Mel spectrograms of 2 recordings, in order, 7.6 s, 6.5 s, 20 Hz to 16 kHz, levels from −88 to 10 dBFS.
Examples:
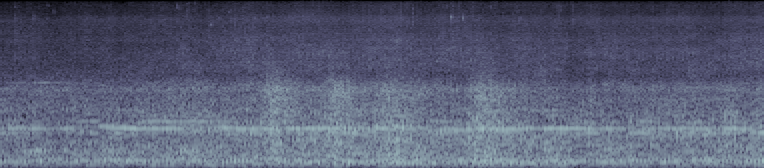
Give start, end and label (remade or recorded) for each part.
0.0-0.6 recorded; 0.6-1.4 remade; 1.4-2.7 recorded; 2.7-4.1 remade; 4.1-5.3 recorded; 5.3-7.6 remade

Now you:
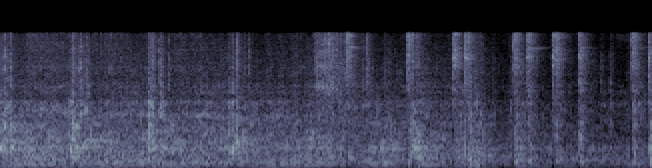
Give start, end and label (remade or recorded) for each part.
0.0-0.5 remade; 0.5-1.7 recorded; 1.7-2.3 remade; 2.3-6.5 recorded

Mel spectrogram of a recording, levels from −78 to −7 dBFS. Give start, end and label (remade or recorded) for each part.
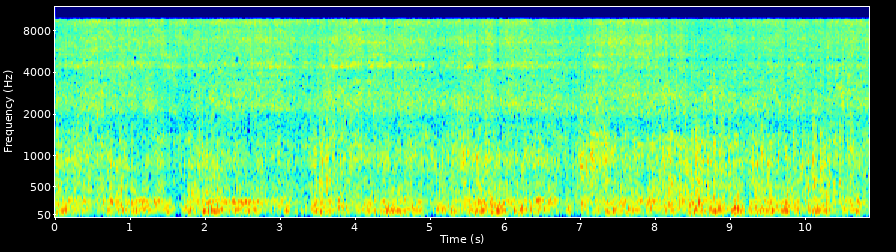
0.0-1.1 recorded; 1.1-1.8 remade; 1.8-10.9 recorded

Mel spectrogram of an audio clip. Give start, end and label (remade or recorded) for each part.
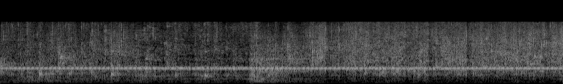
0.0-1.4 recorded; 1.4-2.6 remade; 2.6-3.7 recorded; 3.7-4.5 remade; 4.5-5.6 recorded

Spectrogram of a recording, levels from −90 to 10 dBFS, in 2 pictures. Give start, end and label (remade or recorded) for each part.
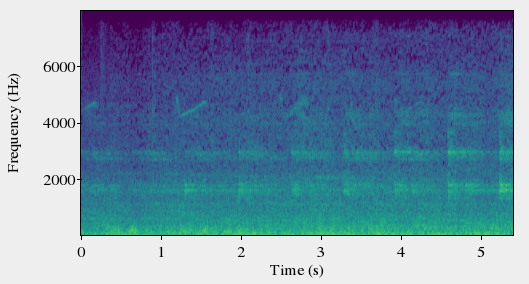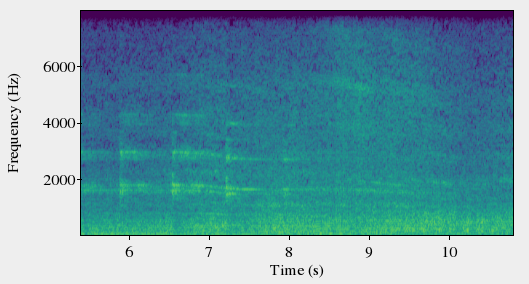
0.0-1.8 recorded; 1.8-3.8 remade; 3.8-8.3 recorded; 8.3-8.9 remade; 8.9-10.8 recorded

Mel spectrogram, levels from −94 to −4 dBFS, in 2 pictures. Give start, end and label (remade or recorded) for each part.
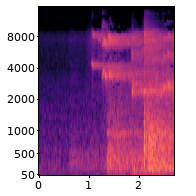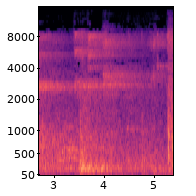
0.0-1.7 recorded; 1.7-2.5 remade; 2.5-5.4 recorded

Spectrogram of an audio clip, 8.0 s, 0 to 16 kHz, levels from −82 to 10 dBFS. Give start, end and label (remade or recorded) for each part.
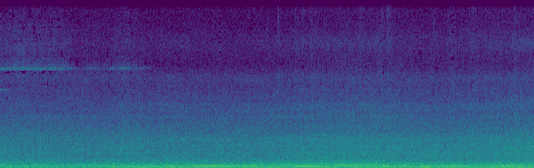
0.0-8.0 recorded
